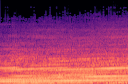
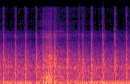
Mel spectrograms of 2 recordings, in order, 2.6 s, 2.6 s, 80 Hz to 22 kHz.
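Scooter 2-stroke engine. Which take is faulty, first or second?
second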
